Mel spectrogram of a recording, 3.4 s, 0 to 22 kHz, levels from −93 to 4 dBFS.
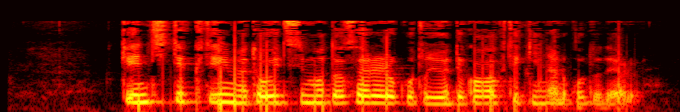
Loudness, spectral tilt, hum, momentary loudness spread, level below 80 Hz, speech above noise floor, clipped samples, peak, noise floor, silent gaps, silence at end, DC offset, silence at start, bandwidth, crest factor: -25 LUFS; -4 dB/octave; none; 10 LU; -54 dBFS; 41 dB; under 0.1%; -8 dBFS; -65 dBFS; none; 0.2 s; under 0.1%; 0.6 s; 12 kHz; 16 dB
